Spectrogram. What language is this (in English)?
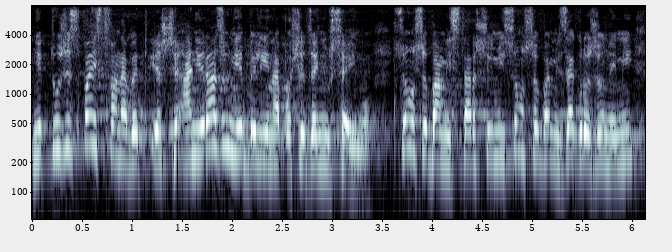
Polish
